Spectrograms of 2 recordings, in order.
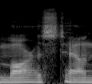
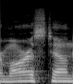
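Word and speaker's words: Mauricetown: Come one, come all to Cumberland County Artist Day, and that is in the historic village of Morristown, New Jersey. You all know where Morristown is. You all know that it's spelled M-A-U-R-I-C-E, Morristown, south of Millville, north of Port Norris.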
